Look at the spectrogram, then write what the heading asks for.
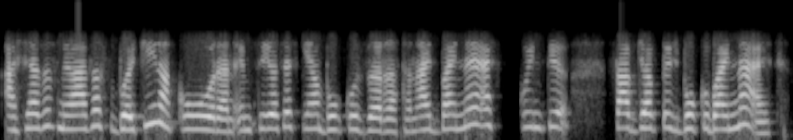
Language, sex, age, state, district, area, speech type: Kashmiri, female, 45-60, Jammu and Kashmir, Kulgam, rural, conversation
